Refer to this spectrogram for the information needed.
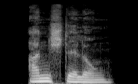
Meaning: job, employment
- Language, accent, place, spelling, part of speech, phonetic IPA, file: German, Germany, Berlin, Anstellung, noun, [ˈanˌʃtɛlʊŋ], De-Anstellung.ogg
